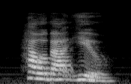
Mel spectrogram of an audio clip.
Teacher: notice the intonation Falls here because the speaker is going to follow it up with a detailed question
